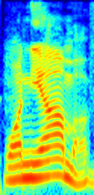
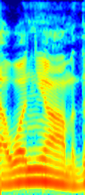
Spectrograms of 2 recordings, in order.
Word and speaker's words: Wanyama: Is that how you say his name? He's been with Tottenham for years, midfielder, 97 appearances for them over the last few years. Before that, Wanyama, Victor Wanyama. – Yeah, Wanyama. There you go. Thank you. I always put the emphasis on the wrong syllable.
